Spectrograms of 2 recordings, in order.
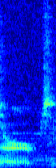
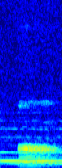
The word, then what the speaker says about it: herb: I don't think I've picked up some of these herbs yet. And I may have said this in another video of mine, but it's pronounced herb, not herb, for anyone who is getting it wrong.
